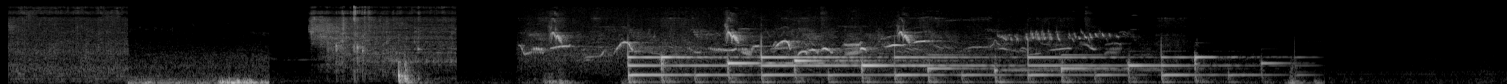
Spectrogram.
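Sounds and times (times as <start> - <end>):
small birds chirping: 5.1 - 12.6.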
